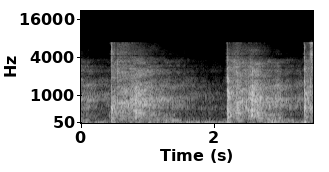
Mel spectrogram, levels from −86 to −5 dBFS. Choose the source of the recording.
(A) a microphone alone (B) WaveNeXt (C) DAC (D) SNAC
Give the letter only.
D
